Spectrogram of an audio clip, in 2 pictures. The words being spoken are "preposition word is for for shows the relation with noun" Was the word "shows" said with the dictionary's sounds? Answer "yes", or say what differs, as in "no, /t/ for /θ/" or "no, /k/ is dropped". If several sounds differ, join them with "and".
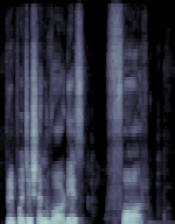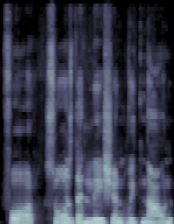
no, /s/ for /ʃ/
